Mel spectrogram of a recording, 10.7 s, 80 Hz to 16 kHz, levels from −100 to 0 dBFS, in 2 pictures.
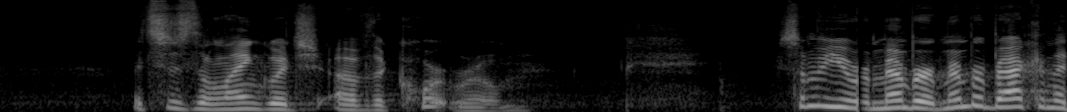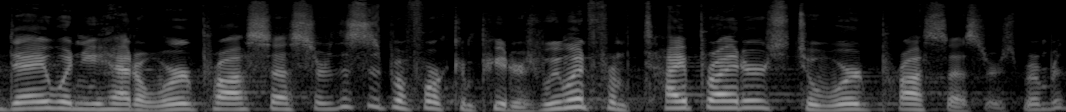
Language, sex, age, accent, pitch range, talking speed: English, male, 50-69, American, 180-240 Hz, 190 wpm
